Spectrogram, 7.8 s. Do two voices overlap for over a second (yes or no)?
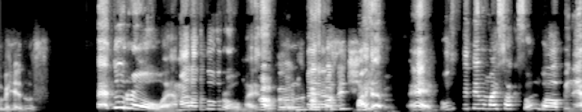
yes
